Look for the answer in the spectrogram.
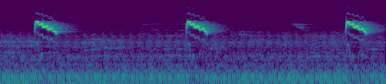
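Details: Oriental white-eye male calling to a rival, kept to stimulate other birds into singing; three clear downslurred high whistles spaced roughly one and a half seconds apart, low background hum.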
